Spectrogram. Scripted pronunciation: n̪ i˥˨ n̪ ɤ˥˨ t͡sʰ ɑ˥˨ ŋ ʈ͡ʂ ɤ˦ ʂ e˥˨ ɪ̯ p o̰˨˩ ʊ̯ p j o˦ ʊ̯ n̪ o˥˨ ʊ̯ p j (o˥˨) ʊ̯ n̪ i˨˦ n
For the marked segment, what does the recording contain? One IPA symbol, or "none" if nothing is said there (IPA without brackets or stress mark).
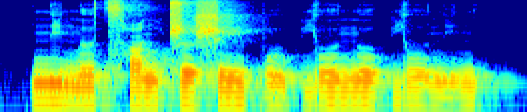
o˨˦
